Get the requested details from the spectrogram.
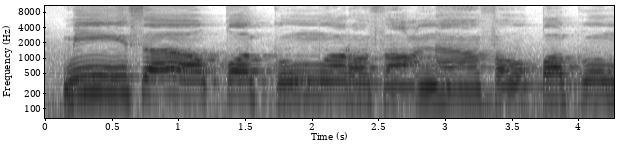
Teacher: اب یہ قاف ہے اور یہ کاف ہے، تو یہاں پہ خاص خیال رکھنا ہے کہ قاف یہ بڑا ہے، یعنی کہ یہ حلق سے نکلتا ہے قاف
